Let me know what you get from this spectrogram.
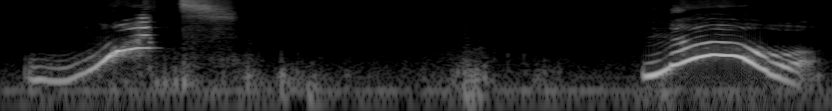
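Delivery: high, loud disbelieving cry; incredulous. Real, not acted. Reacting to her mother's tears, high incredulous cry. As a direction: refuse it in utter disbelief.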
